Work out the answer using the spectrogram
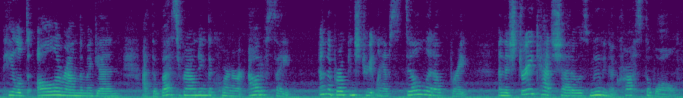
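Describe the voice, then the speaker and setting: A woman's voice: fairly high pitch, animated, moderate pace, mellow. A woman presenting storytime for young children, reading and explaining in simple, child-directed language. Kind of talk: storybook read-aloud and singalong instruction for young children. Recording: distant mic, light background noise.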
